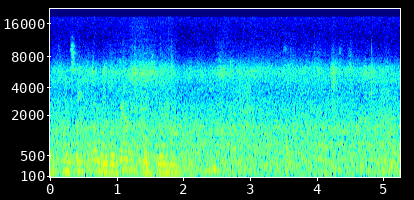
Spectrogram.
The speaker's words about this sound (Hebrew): לא, בגלל הרעש, יש רעש כזה של גשם? זה המזגן.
